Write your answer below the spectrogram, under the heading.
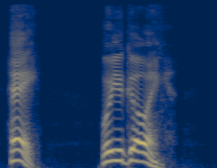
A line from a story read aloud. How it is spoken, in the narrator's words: Talon exclaims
